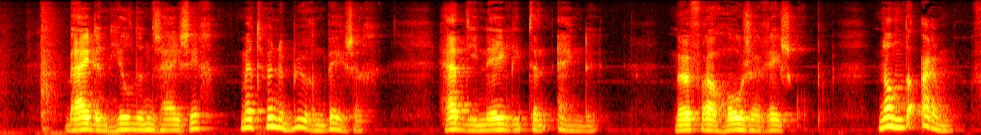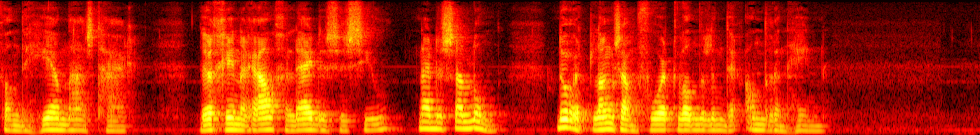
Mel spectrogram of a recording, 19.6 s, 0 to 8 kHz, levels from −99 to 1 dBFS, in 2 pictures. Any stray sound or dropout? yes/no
no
